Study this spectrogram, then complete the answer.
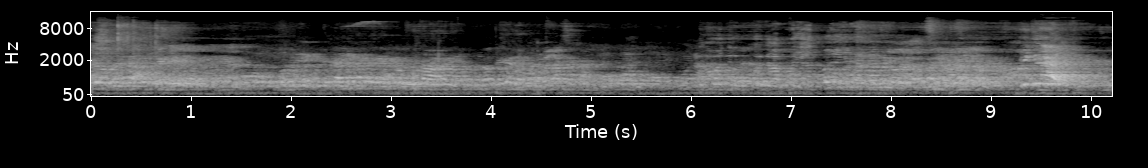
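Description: Men shout and call out to each other across an outdoor pitch.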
